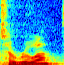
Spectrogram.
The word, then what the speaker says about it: Teruah: It's Y-O-M, Yom, second word, Teruah, T-E-R-U-A-H.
